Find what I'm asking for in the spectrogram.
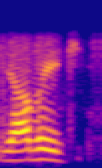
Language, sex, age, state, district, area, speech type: Telugu, male, 30-45, Telangana, Hyderabad, urban, conversation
